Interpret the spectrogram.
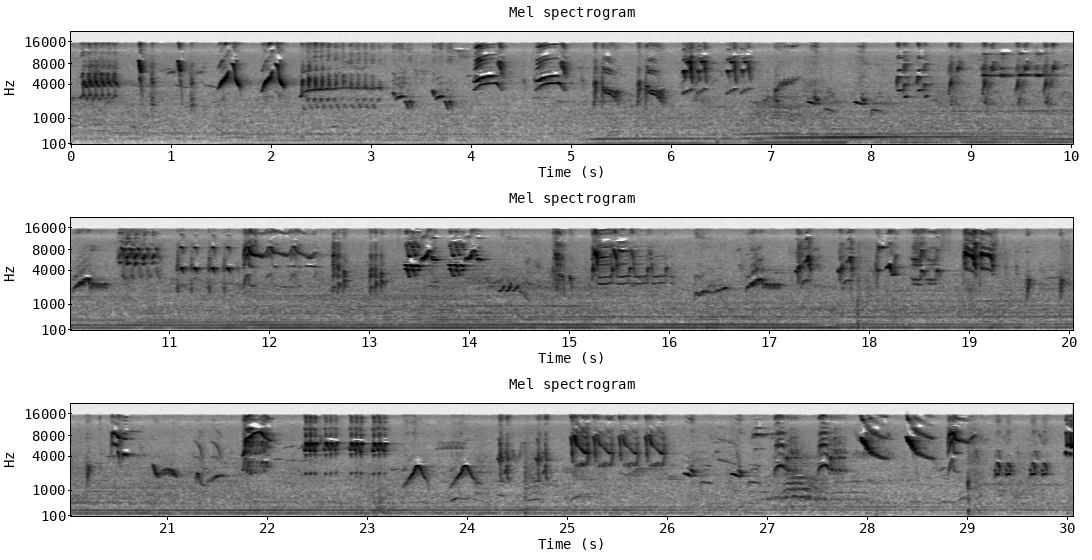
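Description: Bird singing a rapid, ever-changing run of whistles, chirps, rising sweeps and clicks, which the uploader takes for a mockingbird mimicking many other birds. Under it a low steady hum comes in about five seconds in, climbs briefly and then holds.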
